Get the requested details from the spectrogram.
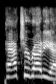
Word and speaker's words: Pacioretty: Pacioretty, I pronounced it correctly, right, Tom? – That's correct, just the way it's spelled. – Like the hockey player, although it's spelled differently.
